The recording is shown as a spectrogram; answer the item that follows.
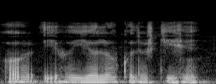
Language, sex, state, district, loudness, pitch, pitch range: Hindi, male, Bihar, Patna, -19 LUFS, 105 Hz, 105-115 Hz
